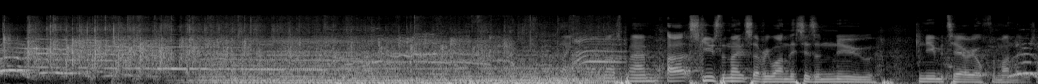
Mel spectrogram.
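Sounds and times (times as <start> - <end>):
crowd clapping: 0.0 - 6.7
speech: 6.4 - 10.3.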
